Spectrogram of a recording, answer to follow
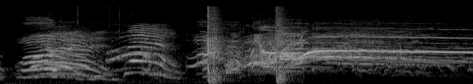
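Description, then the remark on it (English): Several voices of a family at a reveal party let out excited, high-pitched shrieks of delight, broken by two sharp pops, then settle into a sustained chorus of joyful squealing. “mostly middle-class families who gather with friends, relatives, and excitable older siblings in backyards, living rooms, and restaurants to cut cakes dyed blue, pop balloons stuffed with pink confetti, and shriek in genuine happiness and delight.”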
